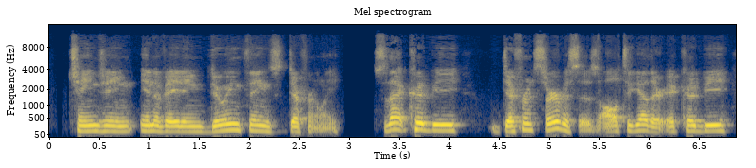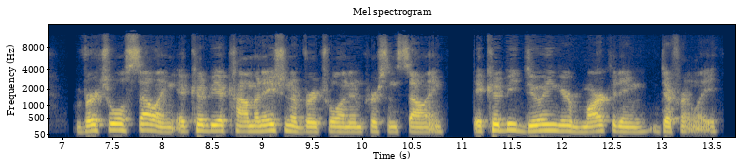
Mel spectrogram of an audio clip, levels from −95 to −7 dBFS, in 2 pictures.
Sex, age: male, 20-39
